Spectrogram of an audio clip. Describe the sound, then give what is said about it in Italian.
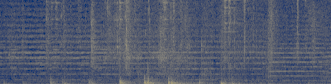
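Horse hooves clip-clop in an uneven, steady rhythm, a series of clear thuds over a faint background hum, with no voices. “Eravate voi a cavallo nel bosco?”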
